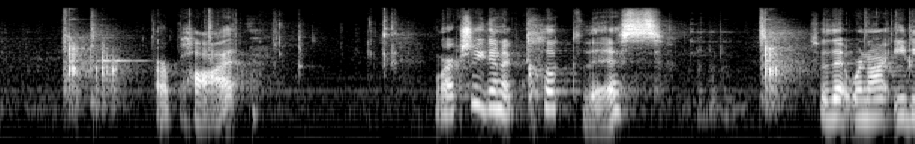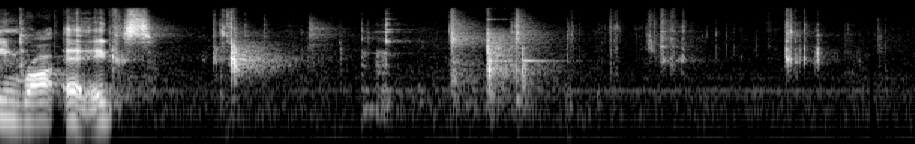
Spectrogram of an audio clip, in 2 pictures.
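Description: An eggshell cracks against a glass bowl.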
